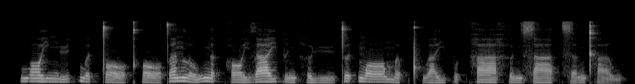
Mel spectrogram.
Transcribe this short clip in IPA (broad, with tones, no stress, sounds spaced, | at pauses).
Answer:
w ɔː˧ j ŋ yː˨˥ t̚ w ɵ˨ t̚ t̪ ɔː˨˩ kʰ ɔː˨˩ t̪ ɐ˥ n l o˨˥ w ŋ ɐ˧ k̚ h ɔː˨ j l aː˥ j p ɪ˨˧ ŋ h ɵ˨ ɥ yː˨˩ t̪ ɵ˥ t̚ m ɔː˧ m ɐ˨˥ p̚ kʷʰ aː˨˧ j p ʊ˧ k̚ h aː˧ h ɵ˨˧ n s aː˨ t̚ s ɐ˨˥ ŋ kʰ aː˨˩ w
